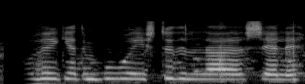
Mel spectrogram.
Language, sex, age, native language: Icelandic, female, 12, Icelandic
